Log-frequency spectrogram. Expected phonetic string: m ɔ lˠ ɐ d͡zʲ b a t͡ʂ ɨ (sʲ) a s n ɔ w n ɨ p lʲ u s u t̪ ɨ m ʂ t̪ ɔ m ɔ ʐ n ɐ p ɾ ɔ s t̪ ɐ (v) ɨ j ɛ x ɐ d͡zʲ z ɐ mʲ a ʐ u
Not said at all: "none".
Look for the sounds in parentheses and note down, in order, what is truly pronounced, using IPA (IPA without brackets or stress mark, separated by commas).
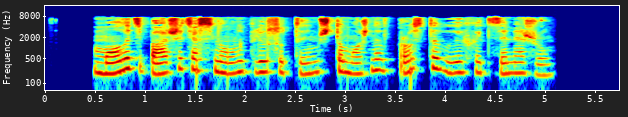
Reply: t͡sʲ, v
